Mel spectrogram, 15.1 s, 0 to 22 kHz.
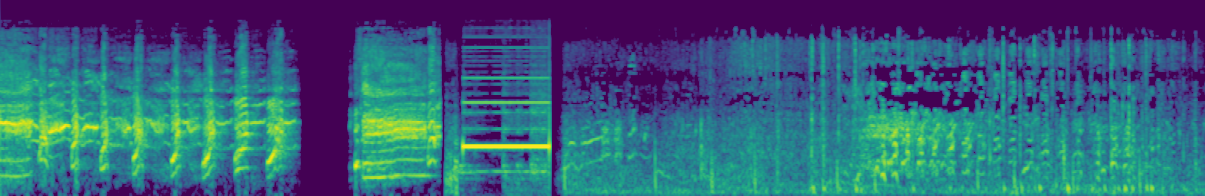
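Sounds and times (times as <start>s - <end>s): electronic beep tone: 5.8s - 6.9s.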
